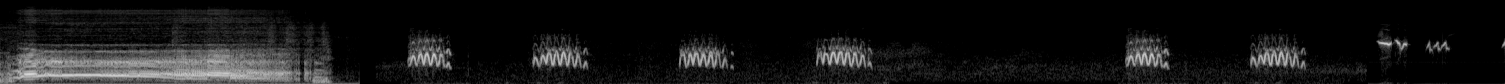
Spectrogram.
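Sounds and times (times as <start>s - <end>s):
short high peccary calls: 4.1s - 4.6s, 5.3s - 5.9s, 6.8s - 7.4s, 8.2s - 8.8s.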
